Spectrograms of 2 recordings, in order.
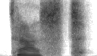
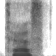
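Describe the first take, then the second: First: The t sound is strong and emphasized. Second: The t sound is weak and soft. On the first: The speaker calls it right. "say test" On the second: The speaker calls it wrong. "instead of saying test"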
